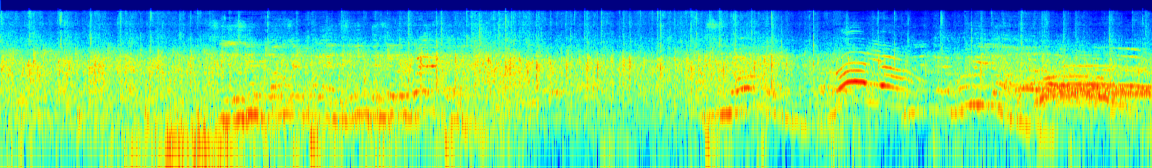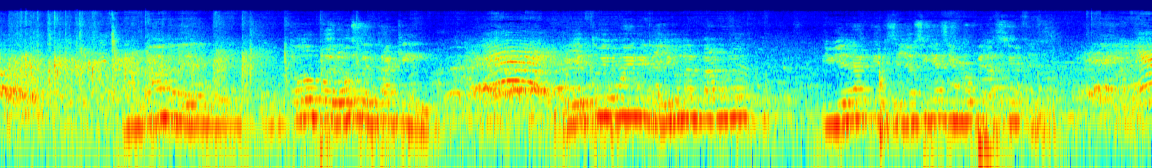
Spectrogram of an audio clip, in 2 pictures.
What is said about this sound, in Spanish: Dele aplausos a Dios por todo este tiempo que vivimos.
